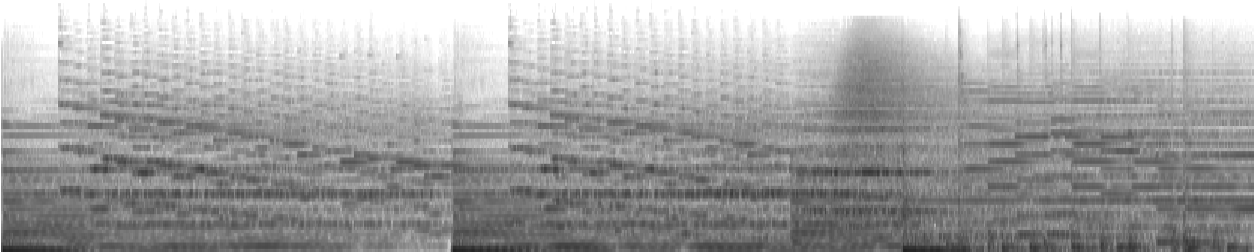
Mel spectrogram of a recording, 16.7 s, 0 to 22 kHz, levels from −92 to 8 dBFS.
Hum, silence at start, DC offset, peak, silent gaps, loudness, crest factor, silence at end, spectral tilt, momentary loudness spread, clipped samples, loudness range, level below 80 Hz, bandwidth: none; 0 s; under 0.1%; 0 dBFS; none; -20 LUFS; 18 dB; 0 s; -5.5 dB/octave; 9 LU; under 0.1%; 5 LU; -22 dBFS; 11.5 kHz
